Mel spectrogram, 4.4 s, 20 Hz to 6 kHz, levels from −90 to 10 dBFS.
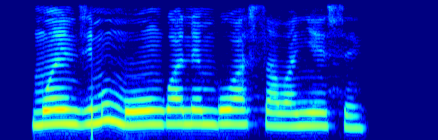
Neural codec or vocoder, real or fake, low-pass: none; real; 5.4 kHz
